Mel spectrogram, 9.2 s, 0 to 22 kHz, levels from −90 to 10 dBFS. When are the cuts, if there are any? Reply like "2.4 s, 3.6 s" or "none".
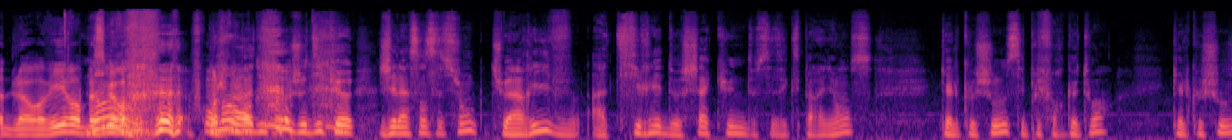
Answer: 3.6 s, 4.4 s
